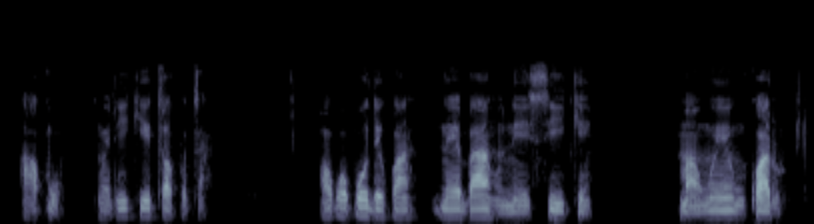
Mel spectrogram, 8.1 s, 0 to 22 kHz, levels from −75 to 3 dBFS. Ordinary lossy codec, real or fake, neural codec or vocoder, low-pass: none; real; none; none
